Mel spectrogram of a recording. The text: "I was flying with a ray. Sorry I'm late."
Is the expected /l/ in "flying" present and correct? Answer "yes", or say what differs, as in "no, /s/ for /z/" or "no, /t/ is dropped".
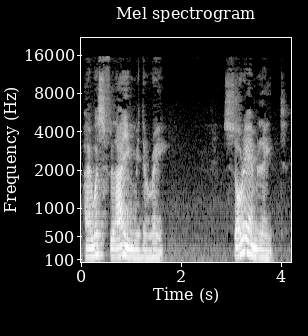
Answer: yes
